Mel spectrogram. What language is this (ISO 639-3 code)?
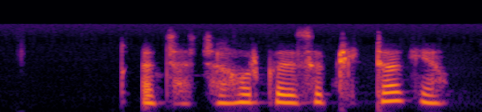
pan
